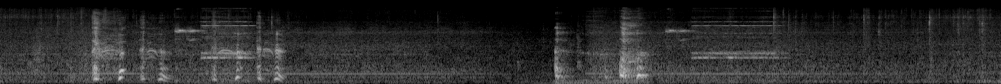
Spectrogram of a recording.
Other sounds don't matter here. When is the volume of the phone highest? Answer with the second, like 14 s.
2 s.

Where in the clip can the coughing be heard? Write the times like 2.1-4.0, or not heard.
0.9-2.9, 5.5-6.5.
